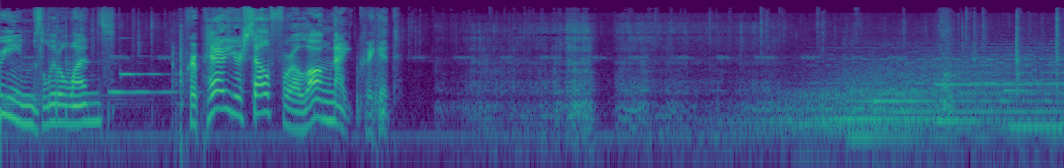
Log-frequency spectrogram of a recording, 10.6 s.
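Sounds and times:
speech: 0.0 - 1.3, 1.9 - 4.0
wood carving: 3.7 - 9.9.

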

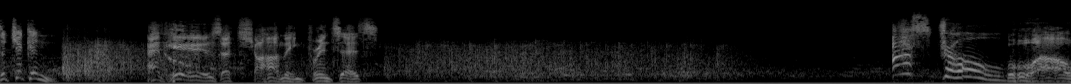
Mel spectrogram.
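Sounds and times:
speech: 0.0 - 0.7, 1.5 - 3.9, 9.4 - 10.7
audience applause: 0.6 - 1.5, 3.8 - 7.5.

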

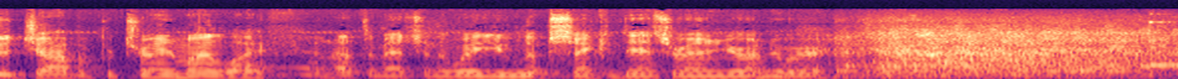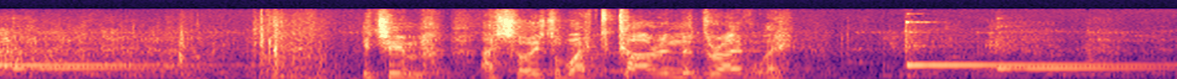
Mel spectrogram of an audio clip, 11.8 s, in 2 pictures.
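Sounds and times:
speech: 0.0 - 5.4, 7.7 - 10.0
laughter: 4.1 - 7.2
doorbell ringing: 5.6 - 7.2, 10.4 - 11.7.

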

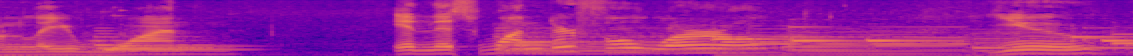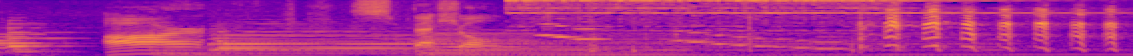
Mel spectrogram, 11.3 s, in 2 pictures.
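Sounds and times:
speech: 0.2 - 1.3, 2.0 - 4.3, 5.0 - 8.6
telephone ringing: 8.2 - 11.3.

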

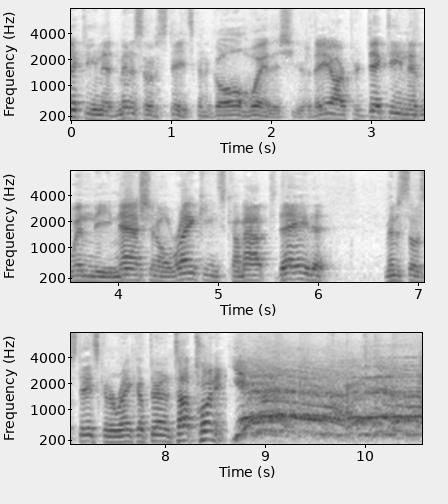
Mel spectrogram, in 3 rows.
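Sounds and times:
speech: 0.0 - 9.2
crowd roaring and cheering: 8.7 - 10.5
whoops and shouts: 8.7 - 10.5.

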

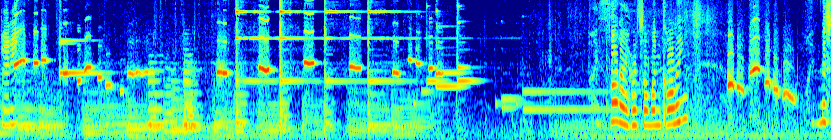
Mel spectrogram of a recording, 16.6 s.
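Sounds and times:
speech: 0.0 - 0.6, 12.5 - 14.0
person whistling a tune: 0.2 - 3.3, 4.3 - 8.9, 14.5 - 16.0.

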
